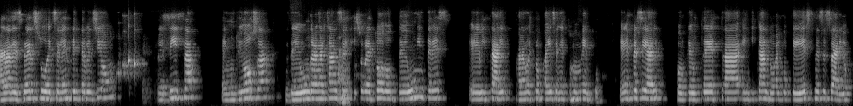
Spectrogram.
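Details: Adult speaker; Normal speech.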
